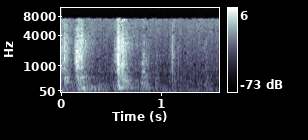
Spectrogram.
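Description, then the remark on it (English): A doctor, case in hand, opens a door: a couple of short creaking, rattling scrapes at the start and a fainter scrape trailing after, with no voices. “Dr. Hawley opens the door and stands case in hand waiting for Mr. Fowler, the nervous hotel manager.”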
